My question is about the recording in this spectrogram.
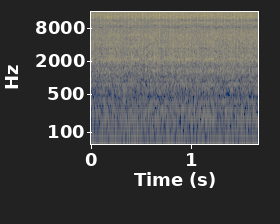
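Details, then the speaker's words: Close-up of the motor of a used Lima BR218 model locomotive, run before overhaul: steady high buzzing whir with a rough edge and no change in pitch; motor works but is noisy, possibly from molding flash or burrs on the gears. "Okay, so there's a close-up of the motor. Like I say, the motor does work, albeit a bit noisily."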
